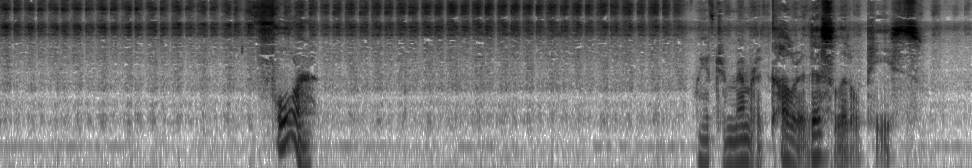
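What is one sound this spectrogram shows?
A marker scribbles quickly on paper.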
